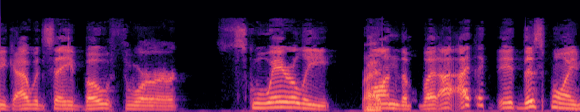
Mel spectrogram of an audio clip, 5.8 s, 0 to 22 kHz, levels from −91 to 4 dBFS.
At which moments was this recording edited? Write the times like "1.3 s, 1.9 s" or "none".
4.1 s, 4.9 s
